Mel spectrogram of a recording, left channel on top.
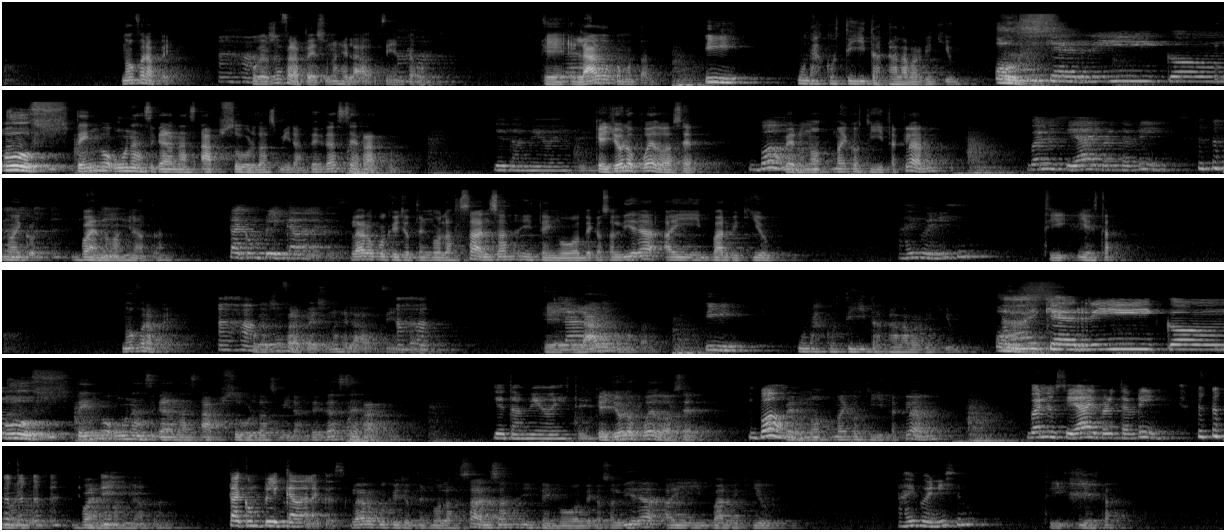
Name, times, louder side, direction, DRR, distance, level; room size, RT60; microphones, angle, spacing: voice 1, 1.2-1.7 2.5-4.3 5.4-6.5 7.0-7.4 8.0-9.6 9.9-10.5 12.2-16.2 18.2-19.1 20.1-21.6 24.4-24.8 25.1-26.1 27.9-32.1 34.9-35.5, left 5 dB, 45° left, 11 dB, 0.3 m, -29 dB
voice 2, 2.2-2.6 3.9-4.3 5.5-6.1 10.0-12.8 17.1-18.2 19.7-20.3 22.5-23.8 24.2-25.0 25.4-25.7 26.7-27.8 33.4-34.2 35.1-35.4, right 5 dB, 55° right, 8 dB, 0.4 m, -30 dB
sound 1, 4.1-4.6 5.3-5.9 6.6-7.4 10.0-10.8 11.1-11.6 12.4-17.0 17.4-18.6 18.9-19.4 19.6-21.2 21.5-22.7, equal, 70° left, 2.1 m, -45 dB
4.9 x 4.7 x 4.2 m, 1.0 s
head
